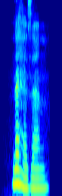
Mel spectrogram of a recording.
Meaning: hard, difficult
- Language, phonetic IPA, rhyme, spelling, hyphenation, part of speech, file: Hungarian, [ˈnɛhɛzɛn], -ɛn, nehezen, ne‧he‧zen, adverb, Hu-nehezen.ogg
